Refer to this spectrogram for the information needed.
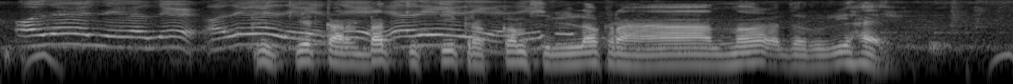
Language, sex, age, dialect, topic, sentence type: Marathi, male, 31-35, Varhadi, banking, question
